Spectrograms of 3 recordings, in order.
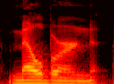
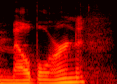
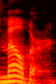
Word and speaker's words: Melbourne: They are a Melbourne indie band. They're like all... – Thank you for saying that right. So many people say Melbourne. – Sorry. – In our area? – Yeah. – It's Melbourne.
